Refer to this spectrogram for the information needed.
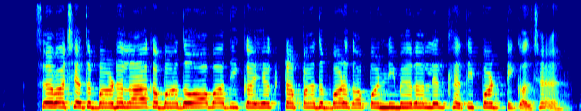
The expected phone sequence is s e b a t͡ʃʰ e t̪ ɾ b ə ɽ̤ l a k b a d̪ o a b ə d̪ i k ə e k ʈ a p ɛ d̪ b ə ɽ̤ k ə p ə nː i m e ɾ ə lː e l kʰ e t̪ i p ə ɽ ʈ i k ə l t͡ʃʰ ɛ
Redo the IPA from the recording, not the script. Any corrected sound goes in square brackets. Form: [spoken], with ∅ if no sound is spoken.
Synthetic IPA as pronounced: s e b a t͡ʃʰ e t̪ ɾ b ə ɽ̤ l a k b a d̪ o a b [a] d̪ i k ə e k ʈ a p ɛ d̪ b ə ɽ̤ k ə p ə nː i m e ɾ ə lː e l kʰ e t̪ i p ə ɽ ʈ i k ə l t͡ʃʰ ɛ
